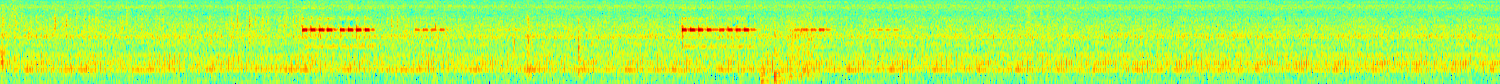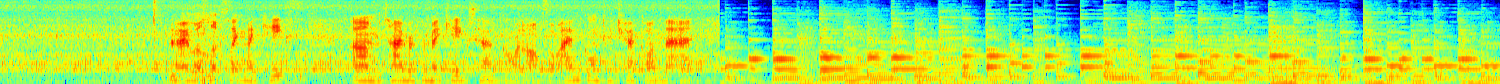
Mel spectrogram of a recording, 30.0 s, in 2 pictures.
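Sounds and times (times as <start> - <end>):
stand mixer running: 0.0 - 22.2
kitchen timer beeping: 3.0 - 5.3, 6.8 - 9.0.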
